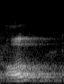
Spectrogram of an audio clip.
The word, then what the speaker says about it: Hull: And then there's the context of Hull, and specifically Hull, that's how they would say it. You don't need to pronounce the H, just Hull will do.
